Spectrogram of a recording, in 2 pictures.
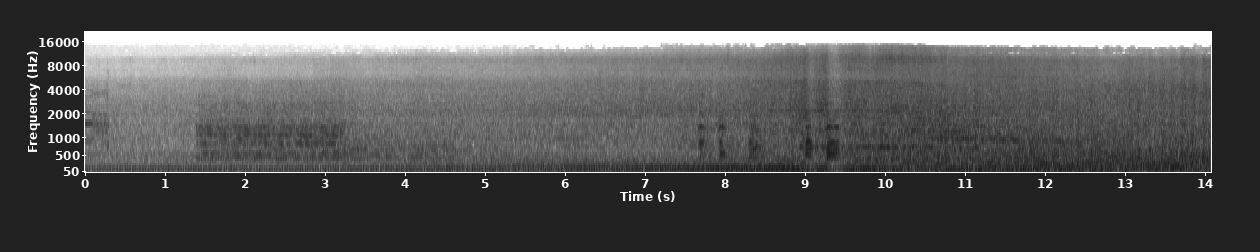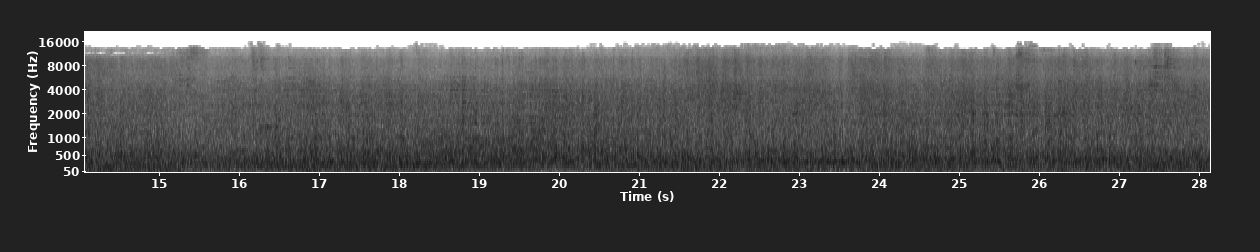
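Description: Diesel-hauled freight train passing close by. The locomotive sounds its horn in a short chord about two seconds in and again as it approaches. The engine's drone swells to its loudest as the locomotive goes by, about nine seconds in. Then the long string of freight cars rolls past with a steady clattering of wheels over the rails.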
